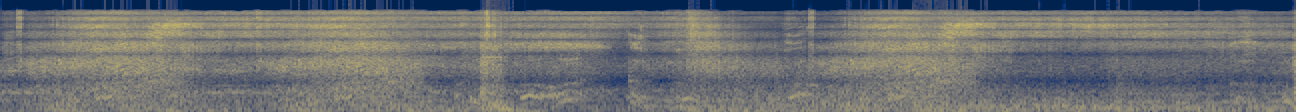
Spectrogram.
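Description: Dramatic TV fight sound effects: loud whooshes and a heavy impact about two and a half seconds in, over background music.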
